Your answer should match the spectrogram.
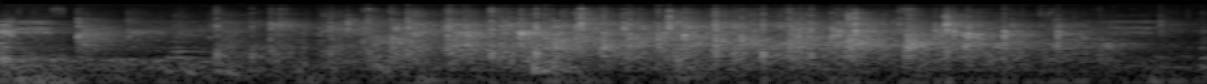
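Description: Audience applauding a speaker's welcome, swelling over the first couple of seconds, then dying away near the end.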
